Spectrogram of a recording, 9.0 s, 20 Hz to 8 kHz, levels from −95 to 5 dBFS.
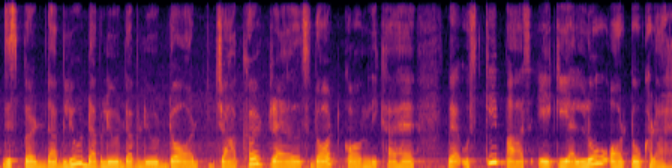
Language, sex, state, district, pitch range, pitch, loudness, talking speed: Hindi, female, Rajasthan, Bikaner, 180-200 Hz, 185 Hz, -14 LUFS, 155 wpm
